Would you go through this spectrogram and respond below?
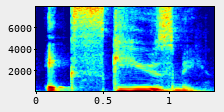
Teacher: we stress the skews part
